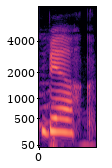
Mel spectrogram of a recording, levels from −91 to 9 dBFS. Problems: background sounds at intervals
